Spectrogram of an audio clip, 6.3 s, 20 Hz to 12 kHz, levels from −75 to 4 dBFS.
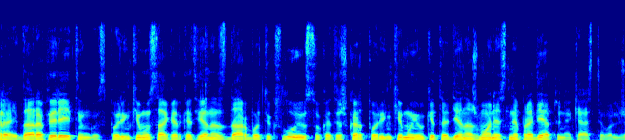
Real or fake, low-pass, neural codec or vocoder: real; 9.9 kHz; none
